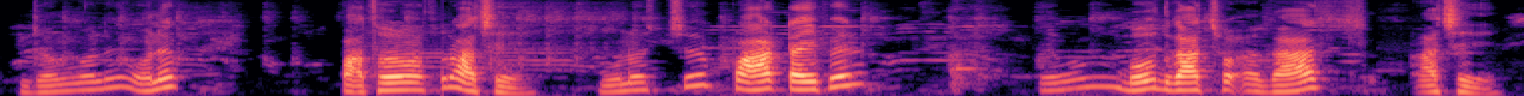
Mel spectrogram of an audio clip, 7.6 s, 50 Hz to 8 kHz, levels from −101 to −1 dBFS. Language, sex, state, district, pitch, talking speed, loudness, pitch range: Bengali, male, West Bengal, Malda, 190 Hz, 135 wpm, -21 LUFS, 160-250 Hz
